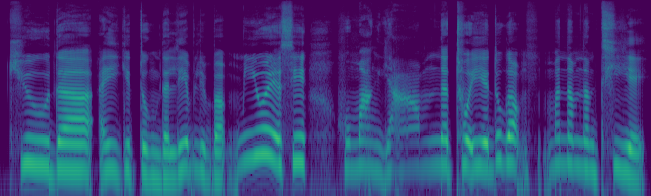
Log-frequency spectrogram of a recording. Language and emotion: Manipuri, disgusted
